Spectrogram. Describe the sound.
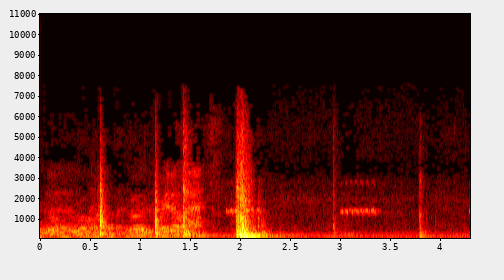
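A heavy tavern door is pushed open with a series of wooden knocks and rattles, one loud thud, and a thin creaking squeal, over a low murmur of indistinct voices from a crowd.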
